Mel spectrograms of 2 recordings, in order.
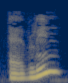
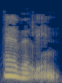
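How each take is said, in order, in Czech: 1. Prostřední e se vynechává, nevyslovuje se. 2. Prostřední e se vyslovuje jako samohláska. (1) "ukoliko nemom e u reči prethodi samo jedan suglasnik, ono se gubi ... pravilno Evelyn" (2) "umjesto Evelyn"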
